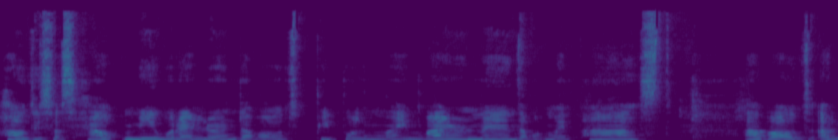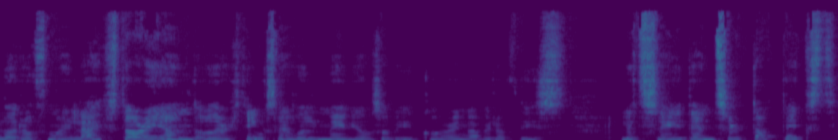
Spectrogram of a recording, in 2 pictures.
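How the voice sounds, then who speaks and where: A woman with a Spanish accent speaks at a moderate pace, with a medium pitch and ordinary pitch variation. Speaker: hobby vlogger. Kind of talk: casual vlog monologue. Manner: hesitant, many fillers.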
